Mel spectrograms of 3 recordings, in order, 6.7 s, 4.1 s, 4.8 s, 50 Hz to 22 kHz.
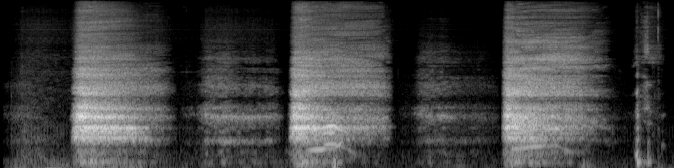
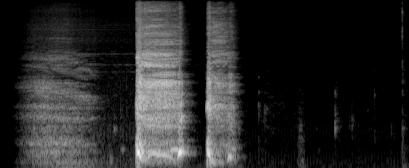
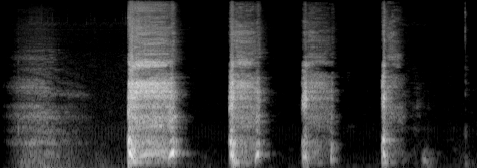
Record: {"exhalation_length": "6.7 s", "exhalation_amplitude": 32768, "exhalation_signal_mean_std_ratio": 0.46, "three_cough_length": "4.1 s", "three_cough_amplitude": 32768, "three_cough_signal_mean_std_ratio": 0.31, "cough_length": "4.8 s", "cough_amplitude": 32768, "cough_signal_mean_std_ratio": 0.34, "survey_phase": "beta (2021-08-13 to 2022-03-07)", "age": "45-64", "gender": "Female", "wearing_mask": "No", "symptom_sore_throat": true, "symptom_fatigue": true, "symptom_change_to_sense_of_smell_or_taste": true, "symptom_loss_of_taste": true, "symptom_other": true, "symptom_onset": "5 days", "smoker_status": "Never smoked", "respiratory_condition_asthma": false, "respiratory_condition_other": false, "recruitment_source": "Test and Trace", "submission_delay": "2 days", "covid_test_result": "Positive", "covid_test_method": "RT-qPCR", "covid_ct_value": 16.6, "covid_ct_gene": "ORF1ab gene"}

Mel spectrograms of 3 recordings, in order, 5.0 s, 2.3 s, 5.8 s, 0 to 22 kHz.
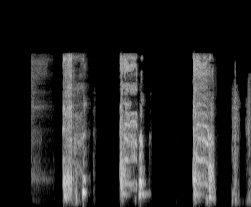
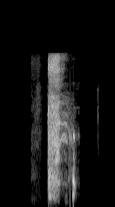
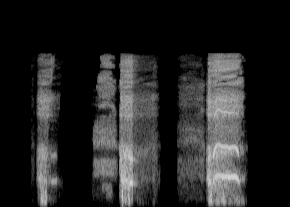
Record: {"three_cough_length": "5.0 s", "three_cough_amplitude": 31492, "three_cough_signal_mean_std_ratio": 0.42, "cough_length": "2.3 s", "cough_amplitude": 30112, "cough_signal_mean_std_ratio": 0.32, "exhalation_length": "5.8 s", "exhalation_amplitude": 29378, "exhalation_signal_mean_std_ratio": 0.4, "survey_phase": "alpha (2021-03-01 to 2021-08-12)", "age": "18-44", "gender": "Male", "wearing_mask": "No", "symptom_fatigue": true, "smoker_status": "Never smoked", "respiratory_condition_asthma": false, "respiratory_condition_other": false, "recruitment_source": "Test and Trace", "submission_delay": "2 days", "covid_test_result": "Positive", "covid_test_method": "RT-qPCR"}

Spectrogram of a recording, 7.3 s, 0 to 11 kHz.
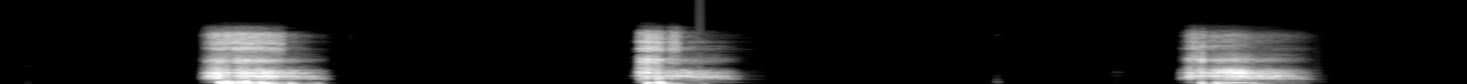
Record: {"exhalation_length": "7.3 s", "exhalation_amplitude": 12841, "exhalation_signal_mean_std_ratio": 0.31, "survey_phase": "beta (2021-08-13 to 2022-03-07)", "age": "18-44", "gender": "Female", "wearing_mask": "No", "symptom_none": true, "smoker_status": "Never smoked", "respiratory_condition_asthma": true, "respiratory_condition_other": false, "recruitment_source": "REACT", "submission_delay": "2 days", "covid_test_result": "Negative", "covid_test_method": "RT-qPCR", "influenza_a_test_result": "Negative", "influenza_b_test_result": "Negative"}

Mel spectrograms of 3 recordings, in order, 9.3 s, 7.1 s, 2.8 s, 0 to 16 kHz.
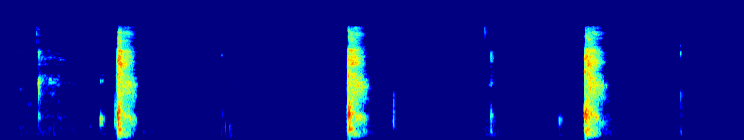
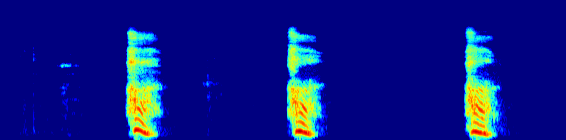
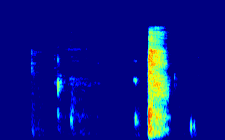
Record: {"three_cough_length": "9.3 s", "three_cough_amplitude": 30821, "three_cough_signal_mean_std_ratio": 0.17, "exhalation_length": "7.1 s", "exhalation_amplitude": 28420, "exhalation_signal_mean_std_ratio": 0.28, "cough_length": "2.8 s", "cough_amplitude": 31672, "cough_signal_mean_std_ratio": 0.2, "survey_phase": "beta (2021-08-13 to 2022-03-07)", "age": "45-64", "gender": "Female", "wearing_mask": "No", "symptom_runny_or_blocked_nose": true, "symptom_sore_throat": true, "symptom_fatigue": true, "symptom_onset": "12 days", "smoker_status": "Never smoked", "respiratory_condition_asthma": false, "respiratory_condition_other": false, "recruitment_source": "REACT", "submission_delay": "1 day", "covid_test_result": "Negative", "covid_test_method": "RT-qPCR", "influenza_a_test_result": "Negative", "influenza_b_test_result": "Negative"}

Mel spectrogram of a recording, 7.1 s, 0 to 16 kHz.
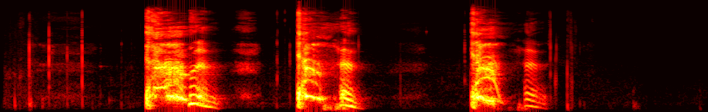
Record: {"three_cough_length": "7.1 s", "three_cough_amplitude": 32768, "three_cough_signal_mean_std_ratio": 0.36, "survey_phase": "alpha (2021-03-01 to 2021-08-12)", "age": "45-64", "gender": "Female", "wearing_mask": "No", "symptom_fatigue": true, "symptom_change_to_sense_of_smell_or_taste": true, "symptom_onset": "2 days", "smoker_status": "Ex-smoker", "respiratory_condition_asthma": false, "respiratory_condition_other": false, "recruitment_source": "Test and Trace", "submission_delay": "1 day", "covid_test_result": "Positive", "covid_test_method": "RT-qPCR", "covid_ct_value": 14.0, "covid_ct_gene": "ORF1ab gene", "covid_ct_mean": 14.3, "covid_viral_load": "20000000 copies/ml", "covid_viral_load_category": "High viral load (>1M copies/ml)"}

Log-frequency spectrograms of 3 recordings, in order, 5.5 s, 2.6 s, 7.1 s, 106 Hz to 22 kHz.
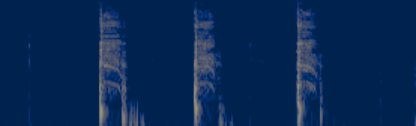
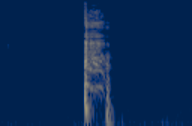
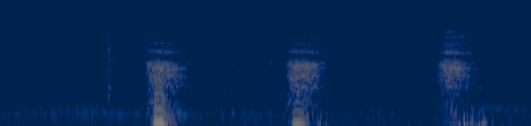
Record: {"three_cough_length": "5.5 s", "three_cough_amplitude": 5528, "three_cough_signal_mean_std_ratio": 0.3, "cough_length": "2.6 s", "cough_amplitude": 5194, "cough_signal_mean_std_ratio": 0.29, "exhalation_length": "7.1 s", "exhalation_amplitude": 652, "exhalation_signal_mean_std_ratio": 0.5, "survey_phase": "beta (2021-08-13 to 2022-03-07)", "age": "45-64", "gender": "Male", "wearing_mask": "No", "symptom_cough_any": true, "symptom_runny_or_blocked_nose": true, "symptom_fatigue": true, "smoker_status": "Never smoked", "respiratory_condition_asthma": false, "respiratory_condition_other": false, "recruitment_source": "Test and Trace", "submission_delay": "1 day", "covid_test_result": "Positive", "covid_test_method": "RT-qPCR", "covid_ct_value": 21.1, "covid_ct_gene": "ORF1ab gene"}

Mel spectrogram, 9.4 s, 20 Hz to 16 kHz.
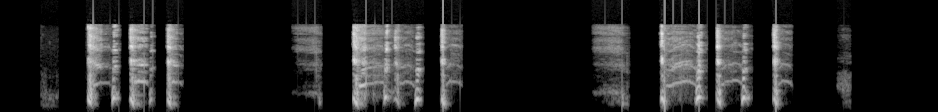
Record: {"three_cough_length": "9.4 s", "three_cough_amplitude": 18093, "three_cough_signal_mean_std_ratio": 0.26, "survey_phase": "beta (2021-08-13 to 2022-03-07)", "age": "45-64", "gender": "Male", "wearing_mask": "No", "symptom_cough_any": true, "symptom_runny_or_blocked_nose": true, "symptom_sore_throat": true, "symptom_fatigue": true, "symptom_headache": true, "symptom_onset": "-1 day", "smoker_status": "Current smoker (1 to 10 cigarettes per day)", "respiratory_condition_asthma": false, "respiratory_condition_other": false, "recruitment_source": "Test and Trace", "submission_delay": "-3 days", "covid_test_result": "Positive", "covid_test_method": "ePCR"}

